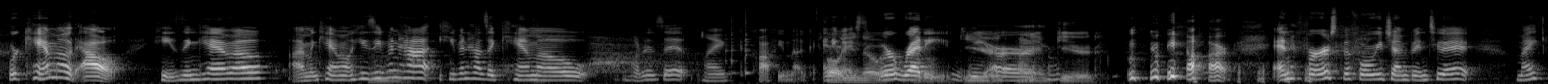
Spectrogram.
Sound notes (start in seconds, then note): 11.2 laughing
